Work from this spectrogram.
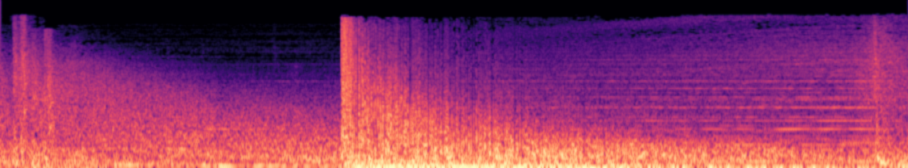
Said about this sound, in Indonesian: sebuah ledakan besar menghantam hampir seluruh pasukan Datuk Danolamo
